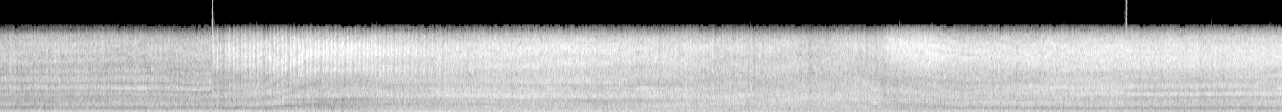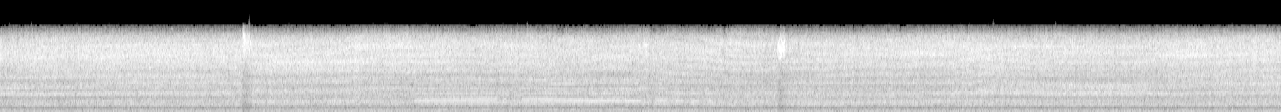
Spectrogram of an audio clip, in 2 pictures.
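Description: Combine harvester running steadily and loudly, its engine and threshing machinery giving a continuous drone with a couple of shifts in pitch in the first half. Later the close machine is a New Holland combine whose unloading auger is pouring threshed wheat out onto a tarp.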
